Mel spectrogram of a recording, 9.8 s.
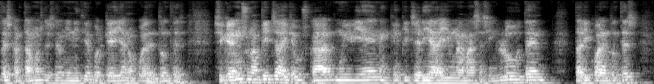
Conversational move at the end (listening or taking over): listening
